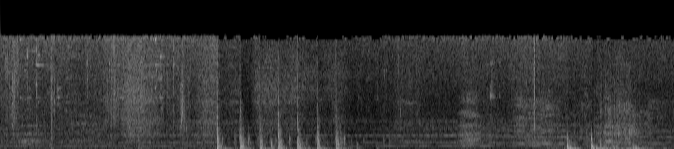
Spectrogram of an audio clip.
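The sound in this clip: Rowing boat crossing water toward a monastery, heard as a quick run of hollow wooden knocks and splashy strokes in one burst, a quieter stretch, then a second cluster of strokes near the end, over faint background noise.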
